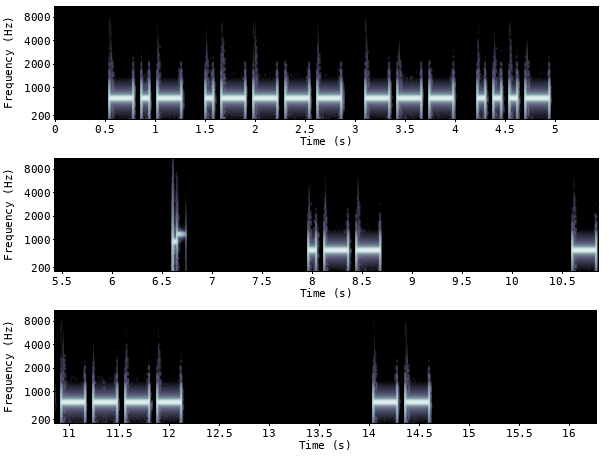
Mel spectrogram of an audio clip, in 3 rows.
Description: Morse code, heard as a keyed tone, about 15 wpm, spaced as for 7 wpm, 700 Hz. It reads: K1OV W0M
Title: USA Call Signs - 4 Characters - 8x Character Spacing - 15wpm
